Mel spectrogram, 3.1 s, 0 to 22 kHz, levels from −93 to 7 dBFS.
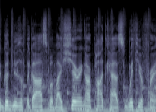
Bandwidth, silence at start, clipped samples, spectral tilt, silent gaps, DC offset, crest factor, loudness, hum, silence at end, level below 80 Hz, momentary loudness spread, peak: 13 kHz; 0 s; under 0.1%; -6.5 dB/octave; none; under 0.1%; 16 dB; -23 LUFS; none; 0 s; -34 dBFS; 5 LU; -6 dBFS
